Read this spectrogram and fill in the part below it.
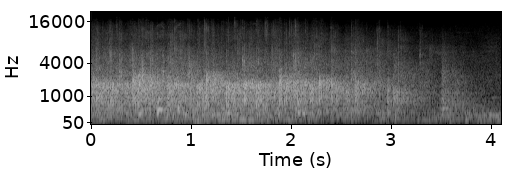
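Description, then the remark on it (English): A crowd applauds a volunteer with steady, dense clapping that holds strong for a few seconds, then gradually thins and fades toward the end. “Big round of applause for our volunteer.”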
